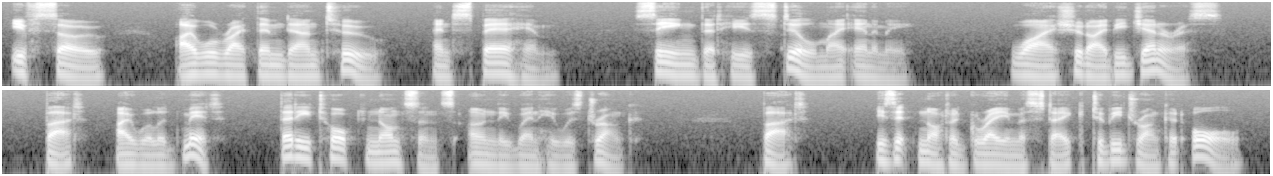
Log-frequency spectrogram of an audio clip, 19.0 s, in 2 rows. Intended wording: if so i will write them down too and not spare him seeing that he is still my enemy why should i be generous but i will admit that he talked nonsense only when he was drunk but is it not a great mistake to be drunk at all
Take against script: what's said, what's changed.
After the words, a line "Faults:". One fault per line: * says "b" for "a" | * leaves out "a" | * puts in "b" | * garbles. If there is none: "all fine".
if so i will write them down too and spare him seeing that he is still my enemy why should i be generous but i will admit that he talked nonsense only when he was drunk but is it not a grey mistake to be drunk at all
Faults:
* leaves out "not"
* says "grey" for "great"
